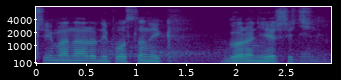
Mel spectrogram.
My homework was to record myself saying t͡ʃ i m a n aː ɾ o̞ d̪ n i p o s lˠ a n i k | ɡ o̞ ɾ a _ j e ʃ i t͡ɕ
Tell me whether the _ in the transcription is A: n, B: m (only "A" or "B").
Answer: A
